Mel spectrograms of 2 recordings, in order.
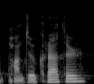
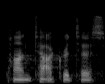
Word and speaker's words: Pantocrator: That's how you pronounce that? – Yeah. – There's words I've read and then I never heard anyone say them out loud, so I always was like Pantocrates or whatever.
